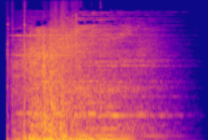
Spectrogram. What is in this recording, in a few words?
skill star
